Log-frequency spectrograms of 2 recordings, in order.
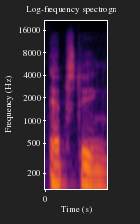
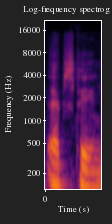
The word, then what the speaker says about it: Epstein: Well, he said Epstein himself. Who, Brian did? He insisted on Epstein, yeah.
